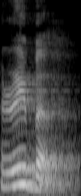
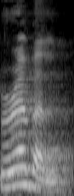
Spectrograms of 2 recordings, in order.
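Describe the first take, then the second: First: The first syllable sounds like 'rib'. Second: The first syllable sounds like 'reb'. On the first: The word is used as a verb. "నా వర్బ్గా use చేయాలనుకోండి" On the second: The word is used as a noun. "It's noun"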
